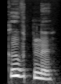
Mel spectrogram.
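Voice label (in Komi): "кывтны", Komi, female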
